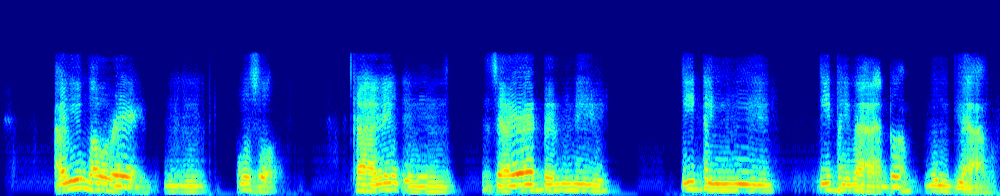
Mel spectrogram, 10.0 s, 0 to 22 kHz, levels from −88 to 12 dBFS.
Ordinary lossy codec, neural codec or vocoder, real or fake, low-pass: MP3, 96 kbps; codec, 16 kHz, 0.5 kbps, FreqCodec, smaller model; fake; 7.2 kHz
